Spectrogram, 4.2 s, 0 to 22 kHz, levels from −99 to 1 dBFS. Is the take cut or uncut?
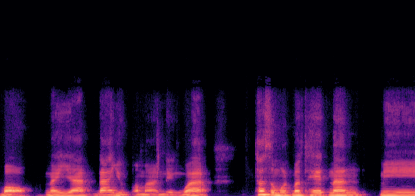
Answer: uncut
